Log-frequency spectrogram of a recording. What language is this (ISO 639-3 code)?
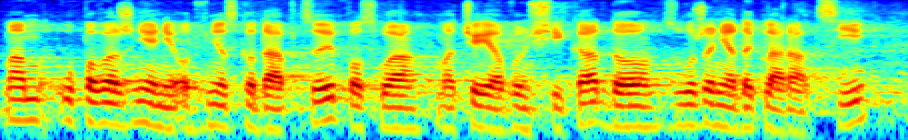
pol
